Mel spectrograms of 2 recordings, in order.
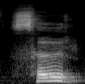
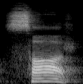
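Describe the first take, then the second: First: "sağır" in two vowels, sa-ır; as written. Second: "sağır" as one long saar; spoken form. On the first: Teacher introduces the spelling, "sağır" as sa-ır. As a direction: glide from a to ı in "sağır". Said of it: "olarak yazılan". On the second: Teacher introduces the spoken word, "sağır" as saar. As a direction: drop the ı of "sağır", lengthen a. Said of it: "olarak okunan yahut söylenen". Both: Shown as a demonstration.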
